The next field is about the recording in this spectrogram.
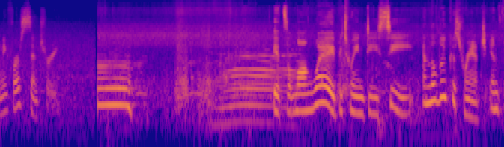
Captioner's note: sound of cows mooing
